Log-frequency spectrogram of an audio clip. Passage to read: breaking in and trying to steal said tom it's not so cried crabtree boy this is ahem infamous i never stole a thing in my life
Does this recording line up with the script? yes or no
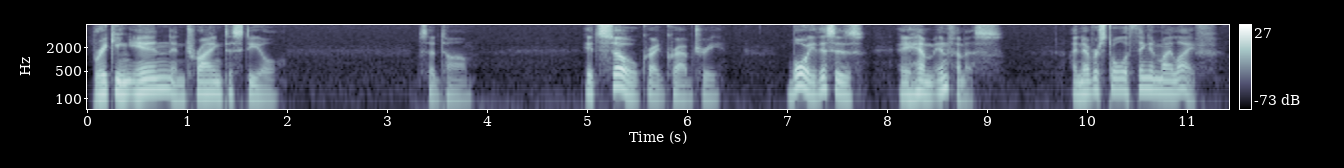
no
